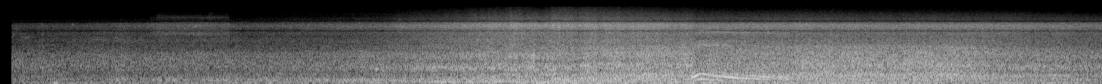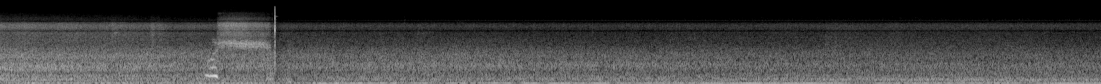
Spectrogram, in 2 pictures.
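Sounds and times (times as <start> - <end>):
train passing at speed: 0.2 - 13.0.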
